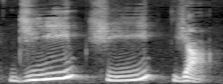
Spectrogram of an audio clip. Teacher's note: زبان کا درمیانی حصہ جب اوپر تالو سے لگے تو یہ 3 حروف ادا ہوتے ہیں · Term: حروف شجریہ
